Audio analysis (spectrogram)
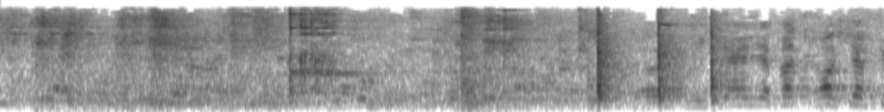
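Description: Busy ambience at the A La Fontaine cafe restaurant in Paris, with a low murmur of indistinct voices, punctuated by several sharp clinks of cutlery and dishes, growing more frequent toward the end.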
